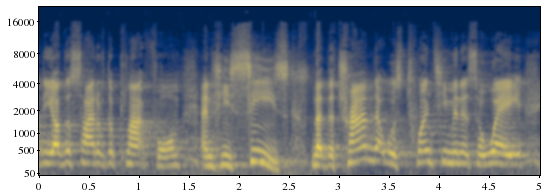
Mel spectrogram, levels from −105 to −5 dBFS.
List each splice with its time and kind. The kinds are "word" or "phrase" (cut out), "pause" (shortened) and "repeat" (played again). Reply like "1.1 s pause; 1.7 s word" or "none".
none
